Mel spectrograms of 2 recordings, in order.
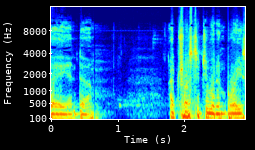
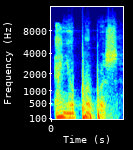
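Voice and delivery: impassioned pulpit prayer, swelling then settling; fervent prayer; 2 semitones higher, 3 dB louder than usual. Real, not acted. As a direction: plead with God on the congregation's behalf. Leads the congregation in prayer.

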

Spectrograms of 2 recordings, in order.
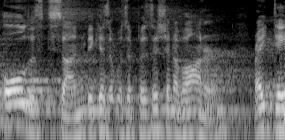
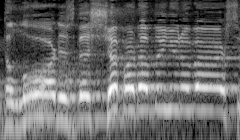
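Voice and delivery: booming epic-trailer voice, much higher and louder; hammed-up grandiose declaration; mock grand announcer; 10 semitones higher, 9 dB louder than usual. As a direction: proclaim it like a cosmic movie announcer. Mocking a grand, impersonal God.

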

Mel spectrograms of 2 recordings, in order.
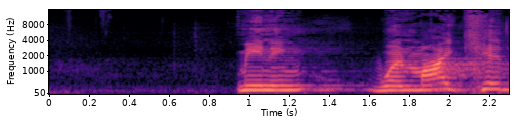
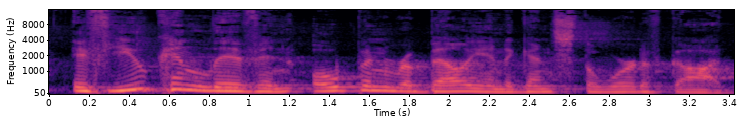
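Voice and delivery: ordinary delivery

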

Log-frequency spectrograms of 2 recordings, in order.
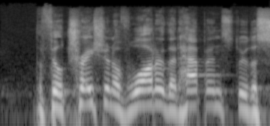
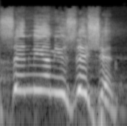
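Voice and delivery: much higher, called-out demand; screaming out; 10 semitones higher than usual. Retold or imitated. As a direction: cry out for the musician. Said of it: "he screams out".

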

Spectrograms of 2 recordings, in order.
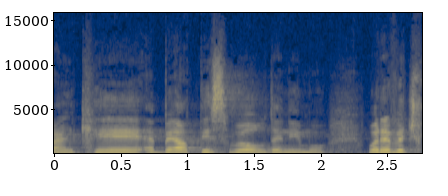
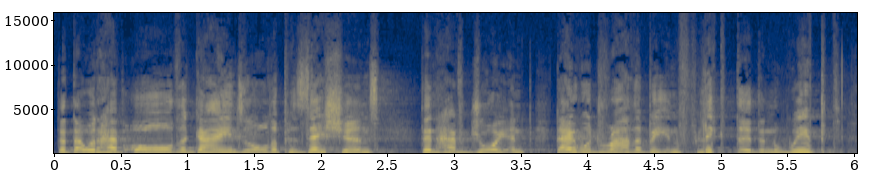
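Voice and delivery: preaching at full force; 7 semitones higher, 7 dB louder than usual. Acted. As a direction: hammer it home to the congregation. Preaching loud again.

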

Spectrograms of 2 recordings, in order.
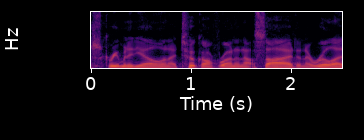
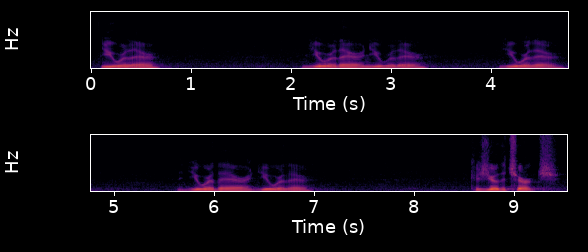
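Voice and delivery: sincere, quiet; 7 dB quieter than usual. Acted. Quiet, slow emotional sermon passage.

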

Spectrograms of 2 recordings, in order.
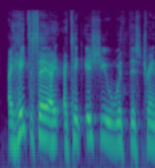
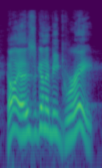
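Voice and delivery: loud, high mock enthusiasm; mockery; 6 semitones higher, 6 dB louder than usual. Soldiers gambling for Jesus's clothes, acted mockery. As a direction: lightly play a scoffer relishing the prize. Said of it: "they're making a mockery of him".

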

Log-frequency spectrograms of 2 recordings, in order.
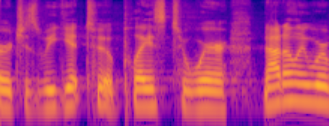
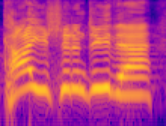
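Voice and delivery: warning to son; 11 semitones higher, 14 dB louder than usual. Retold or imitated. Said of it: "But I'm like".

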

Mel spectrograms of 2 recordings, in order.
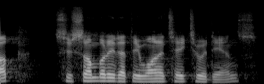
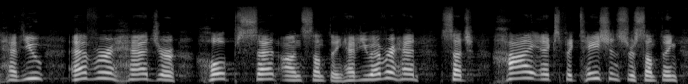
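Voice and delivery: raised, louder preacher voice; preaching; 6 semitones higher, 4 dB louder than usual. Acted. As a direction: build it up from the pulpit. Preaching at full force.

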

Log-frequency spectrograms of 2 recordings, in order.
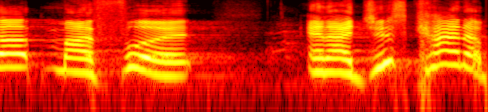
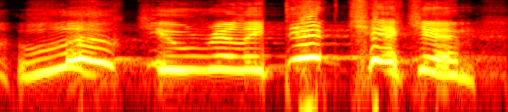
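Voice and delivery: loud, high mock outrage; shocked accusation; 5 semitones higher, 11 dB louder, slower than usual. Husband mimicking wife blaming him, appalled shout.

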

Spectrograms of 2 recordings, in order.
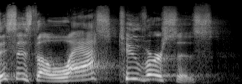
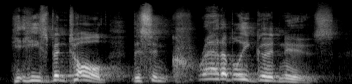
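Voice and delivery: ordinary delivery

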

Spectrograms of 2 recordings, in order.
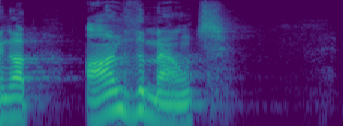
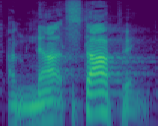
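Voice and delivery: a raised retold refusal from the brother; mock yell; 2 semitones lower, 6 dB louder than usual. Brother refusing to stop for gas, a mild mock yell. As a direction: bark the refusal, half-acted. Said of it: "I think he might have yelled".

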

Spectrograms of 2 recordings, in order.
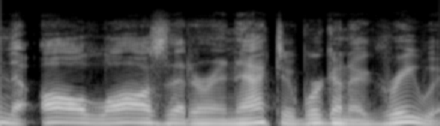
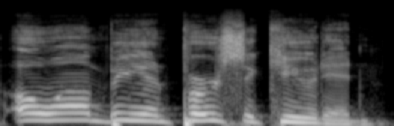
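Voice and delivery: mock whine; 6 semitones higher, slower than usual. Mocking complainers.

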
